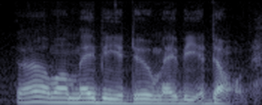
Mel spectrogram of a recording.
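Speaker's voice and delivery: low, soft and doubtful; a quiet shrugging reply; doubtful shrug. Retold or imitated. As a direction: mutter it like you're unsure. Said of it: "if I tell you something one time".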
